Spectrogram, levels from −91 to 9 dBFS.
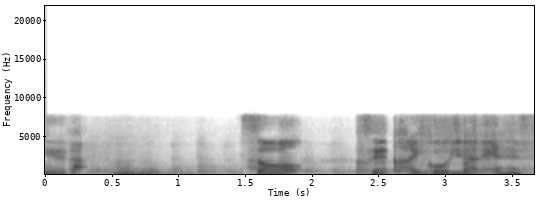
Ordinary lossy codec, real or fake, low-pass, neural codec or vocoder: none; fake; none; codec, 16 kHz, 0.8 kbps, ZipCodec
